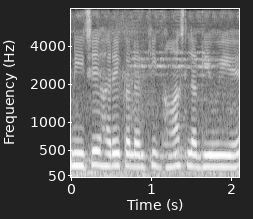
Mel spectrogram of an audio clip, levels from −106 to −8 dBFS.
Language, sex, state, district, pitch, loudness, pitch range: Hindi, female, Uttar Pradesh, Hamirpur, 220 Hz, -13 LUFS, 210-225 Hz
